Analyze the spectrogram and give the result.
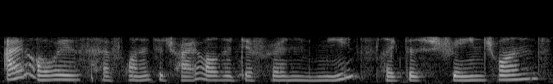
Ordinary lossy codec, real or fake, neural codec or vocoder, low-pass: none; fake; vocoder, 44.1 kHz, 128 mel bands, Pupu-Vocoder; 3.6 kHz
